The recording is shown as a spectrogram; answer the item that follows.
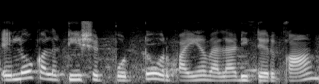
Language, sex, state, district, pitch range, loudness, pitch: Tamil, female, Tamil Nadu, Chennai, 190-230 Hz, -12 LUFS, 210 Hz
